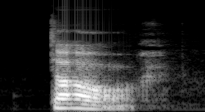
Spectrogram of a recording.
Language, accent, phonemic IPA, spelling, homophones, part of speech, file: French, Canada, /tɔʁ/, tord, Thor / tords / tore / tores / tors / tort / torts, verb / noun, LL-Q150 (fra)-tord.wav
- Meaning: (verb) third-person singular present indicative of tordre; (noun) misspelling of tort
